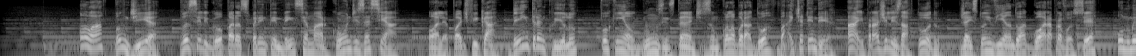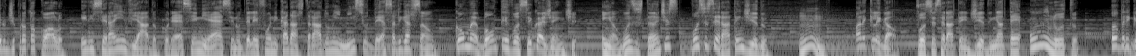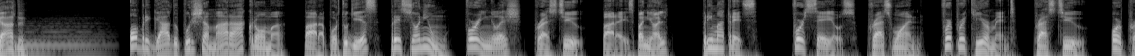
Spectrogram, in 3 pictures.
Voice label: URA ESPERA TELEFONICA; ACHROMA

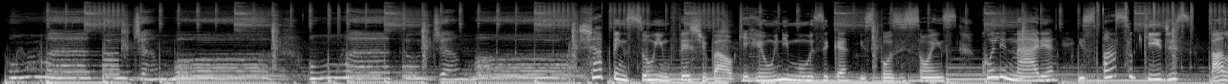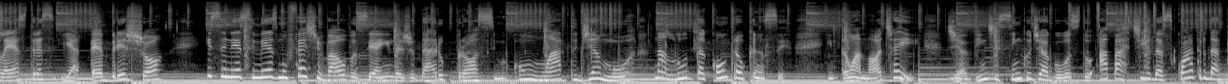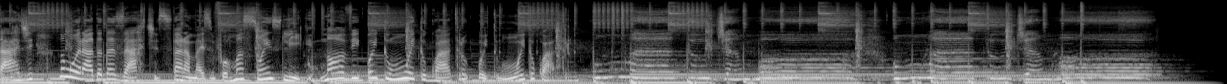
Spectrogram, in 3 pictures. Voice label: loc e jingle; Um Ato de Amor

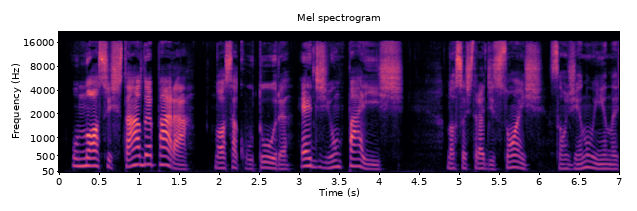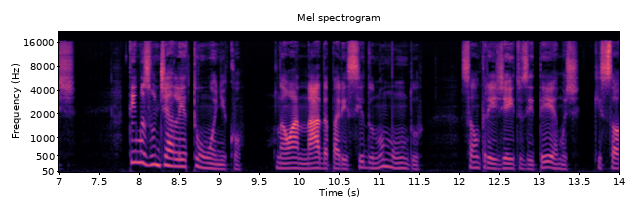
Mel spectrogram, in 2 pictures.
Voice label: Nativa Padrao

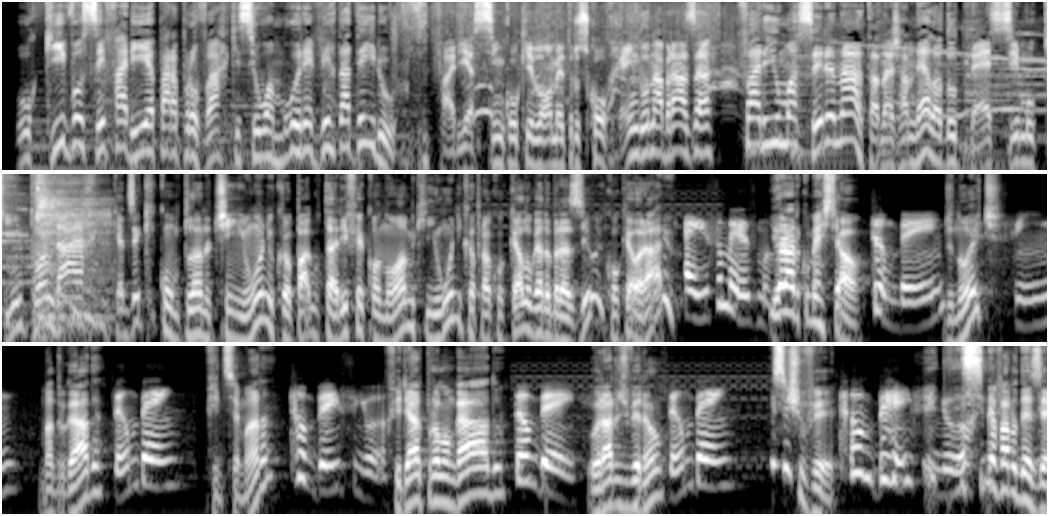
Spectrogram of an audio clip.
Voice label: Repertório Original Personagem e Caricato

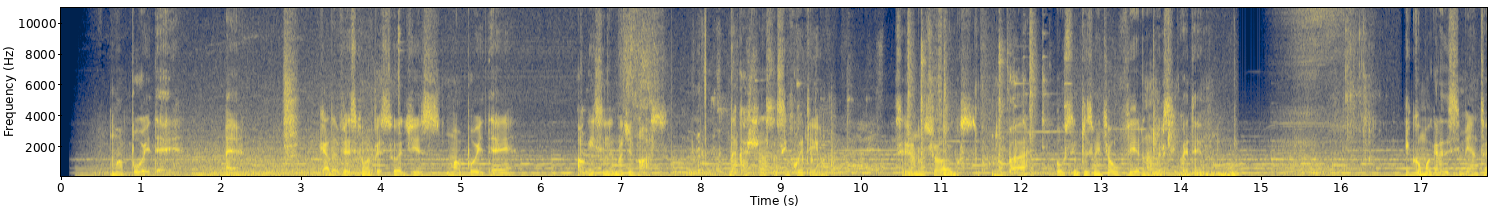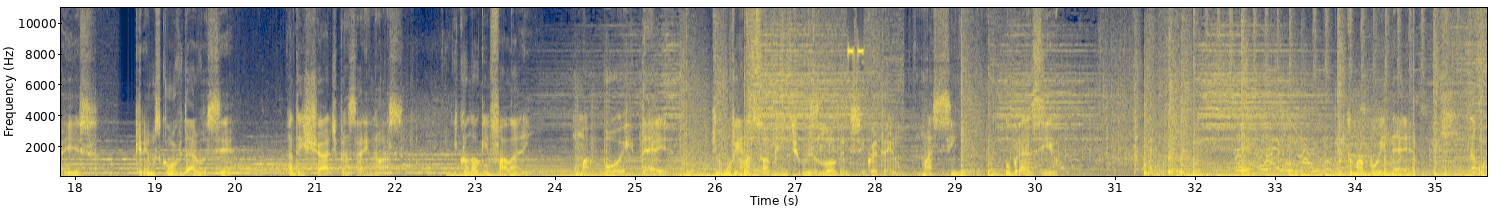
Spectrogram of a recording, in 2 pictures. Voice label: Grave Cool

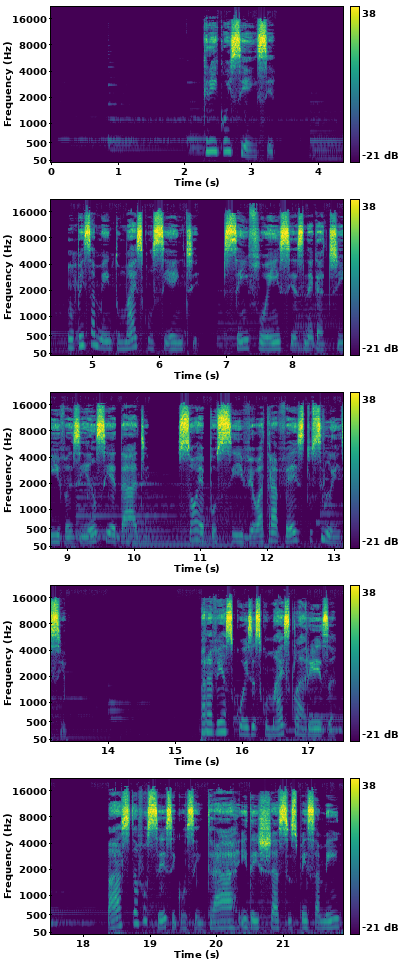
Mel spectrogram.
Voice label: Motivacional

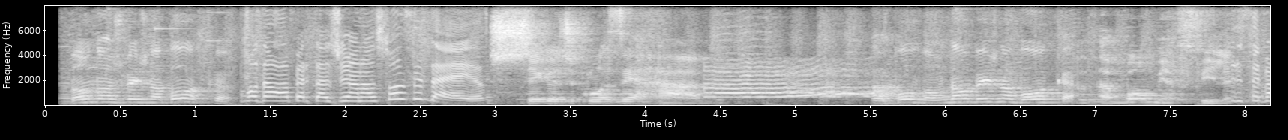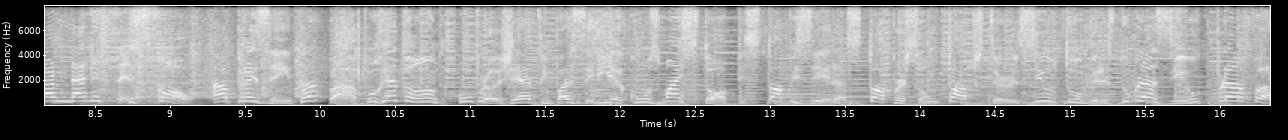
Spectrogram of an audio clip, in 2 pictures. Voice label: Locução; Skol

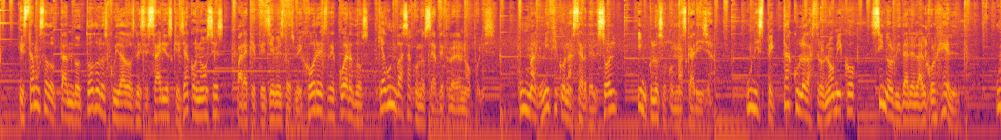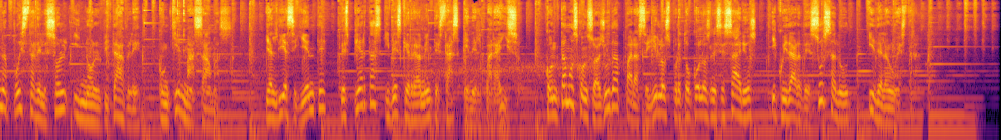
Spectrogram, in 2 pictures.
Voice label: Espanhol; PMF Protocolos Retomada

